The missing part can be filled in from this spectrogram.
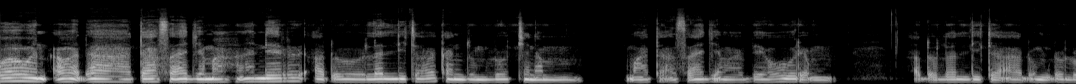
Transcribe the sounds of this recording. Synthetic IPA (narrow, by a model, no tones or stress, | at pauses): wawanawaɗatasad͡ʒɛmahandɛɾaɗɔlalːitakaɲd͡ʒumlotːinamː | ata̰sad͡ʒɛ̰mabɛhɔɾɛ̰mum | a̰ɗɔlalːita̰aɗumɗɔl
